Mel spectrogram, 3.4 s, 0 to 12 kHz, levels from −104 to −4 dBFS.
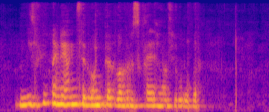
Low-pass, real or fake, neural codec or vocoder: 10.8 kHz; fake; codec, 24 kHz, 1.5 kbps, HILCodec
